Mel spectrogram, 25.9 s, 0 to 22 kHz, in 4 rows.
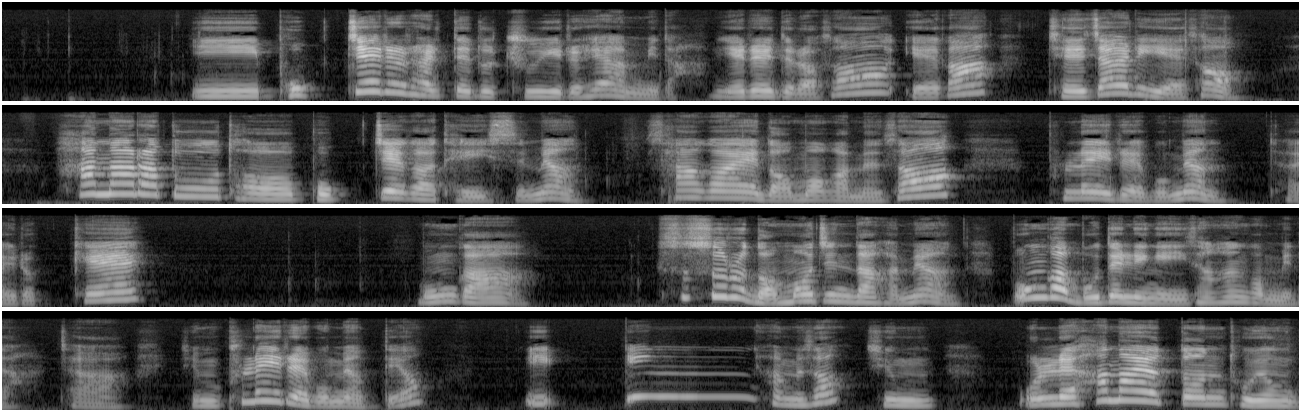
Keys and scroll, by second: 5.9 super+d.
